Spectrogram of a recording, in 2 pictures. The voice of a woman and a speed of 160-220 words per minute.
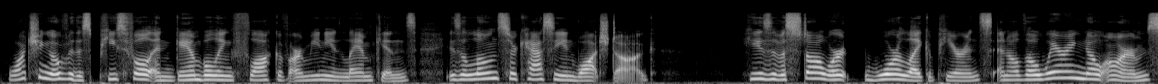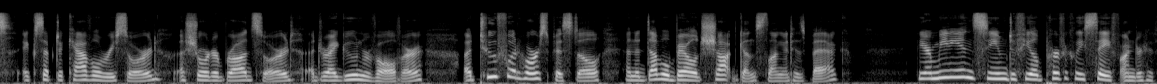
Yes: female; average, 165 wpm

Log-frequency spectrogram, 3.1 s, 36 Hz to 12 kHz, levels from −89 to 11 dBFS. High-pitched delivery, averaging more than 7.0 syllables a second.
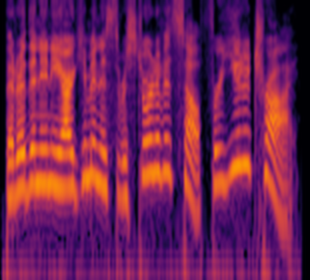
Yes: very high, 265 Hz; 7.3 syllables/s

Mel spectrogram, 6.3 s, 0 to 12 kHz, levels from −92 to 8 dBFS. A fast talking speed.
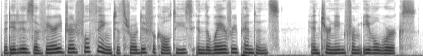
No: average, 190 wpm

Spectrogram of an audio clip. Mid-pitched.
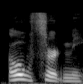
Yes: medium, 175 Hz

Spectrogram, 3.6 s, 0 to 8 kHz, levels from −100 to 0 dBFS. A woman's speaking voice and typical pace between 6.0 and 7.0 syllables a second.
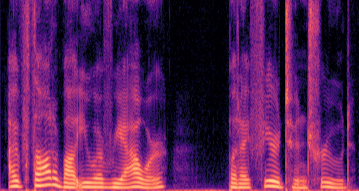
Yes: female; 6.4 syllables/s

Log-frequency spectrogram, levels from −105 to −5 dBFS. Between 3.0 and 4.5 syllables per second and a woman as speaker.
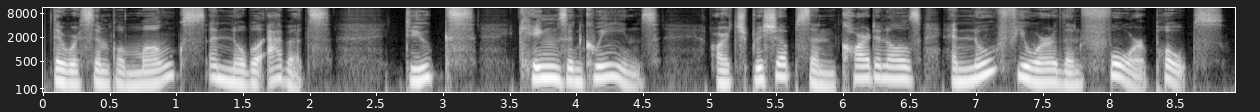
Yes: 4.3 syllables/s; female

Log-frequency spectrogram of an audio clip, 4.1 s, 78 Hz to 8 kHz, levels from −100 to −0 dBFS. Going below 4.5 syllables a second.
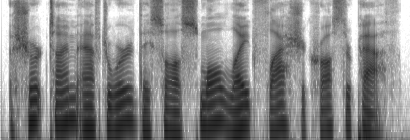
Yes: 4.1 syllables/s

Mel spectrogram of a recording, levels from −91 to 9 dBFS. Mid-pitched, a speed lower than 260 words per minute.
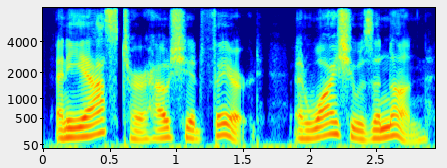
No: medium, 150 Hz; fast, 285 wpm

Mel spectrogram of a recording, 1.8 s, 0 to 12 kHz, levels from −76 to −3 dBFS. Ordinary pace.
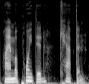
Yes: average, 170 wpm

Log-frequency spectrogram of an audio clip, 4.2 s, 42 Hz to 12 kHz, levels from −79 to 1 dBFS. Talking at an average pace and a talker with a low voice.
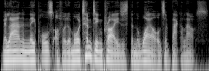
Yes: average, 185 wpm; very low, 90 Hz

